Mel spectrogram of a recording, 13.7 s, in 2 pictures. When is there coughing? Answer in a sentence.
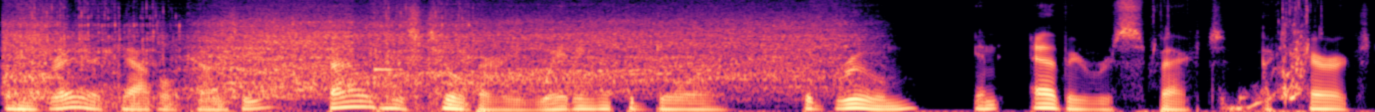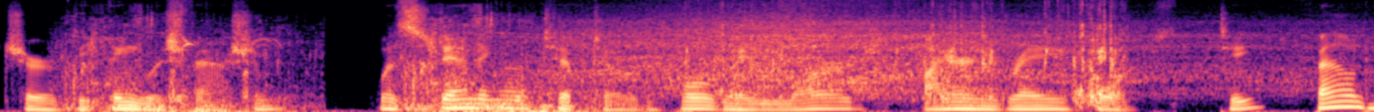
The coughing can be heard from 7.7 to 8.3 s.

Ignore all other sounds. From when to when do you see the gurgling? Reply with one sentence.
You can hear the gurgling from 0.0 to 2.5 s and from 5.8 to 12.6 s.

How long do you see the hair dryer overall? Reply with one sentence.
The hair dryer can be heard for 9 seconds in total.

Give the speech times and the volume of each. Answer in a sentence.
The speech can be heard from 0.0 to 13.7 s, at a steady volume.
